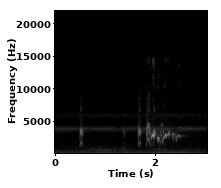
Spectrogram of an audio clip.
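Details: Sooty-headed bulbul used to lure birds: a single sharp note, then a run of liquid chattering whistles sliding downward, against a steady high tone and soft low background noise.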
